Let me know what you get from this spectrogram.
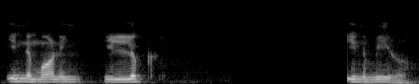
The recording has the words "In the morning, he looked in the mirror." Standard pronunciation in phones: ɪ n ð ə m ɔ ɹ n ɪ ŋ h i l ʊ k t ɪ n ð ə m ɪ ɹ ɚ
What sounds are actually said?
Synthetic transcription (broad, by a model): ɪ n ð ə m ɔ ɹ n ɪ ŋ h i l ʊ k ɪ n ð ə m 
